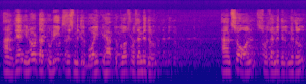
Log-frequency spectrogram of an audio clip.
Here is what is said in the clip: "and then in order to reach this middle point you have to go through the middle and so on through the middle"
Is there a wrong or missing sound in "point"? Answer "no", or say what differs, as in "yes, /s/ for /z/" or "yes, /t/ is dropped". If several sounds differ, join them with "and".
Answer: yes, /b/ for /p/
